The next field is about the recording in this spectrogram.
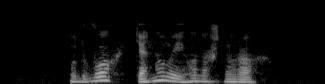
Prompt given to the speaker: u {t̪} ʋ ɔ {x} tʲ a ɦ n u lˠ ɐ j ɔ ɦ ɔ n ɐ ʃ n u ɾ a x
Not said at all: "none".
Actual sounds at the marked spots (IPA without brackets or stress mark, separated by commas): d̪, x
